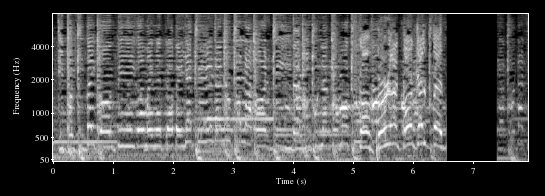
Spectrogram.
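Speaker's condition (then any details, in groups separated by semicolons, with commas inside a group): No condition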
